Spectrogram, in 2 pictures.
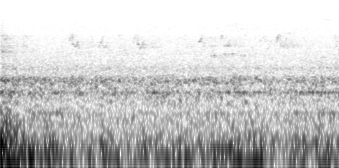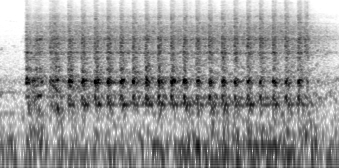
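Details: Car that won't start after work, recorded quietly outdoors: about three seconds of even starter cranking, roughly four turns a second, never catching; cranks but no start, cause not confirmed.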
